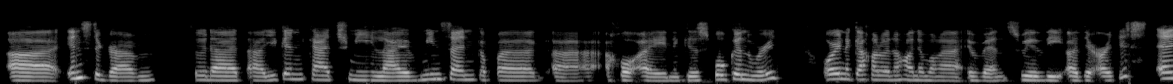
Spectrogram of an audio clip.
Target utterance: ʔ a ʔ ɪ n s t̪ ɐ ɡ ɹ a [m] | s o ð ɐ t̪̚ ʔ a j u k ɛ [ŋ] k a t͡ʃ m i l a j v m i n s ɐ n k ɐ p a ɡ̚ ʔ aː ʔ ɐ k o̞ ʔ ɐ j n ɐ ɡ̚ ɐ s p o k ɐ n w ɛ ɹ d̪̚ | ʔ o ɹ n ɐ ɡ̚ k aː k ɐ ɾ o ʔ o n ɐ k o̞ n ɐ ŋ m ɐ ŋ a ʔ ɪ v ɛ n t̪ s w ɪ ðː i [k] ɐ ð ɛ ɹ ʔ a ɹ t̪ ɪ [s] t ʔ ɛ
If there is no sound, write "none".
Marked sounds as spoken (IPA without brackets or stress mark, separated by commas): m, n, ʔ, s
